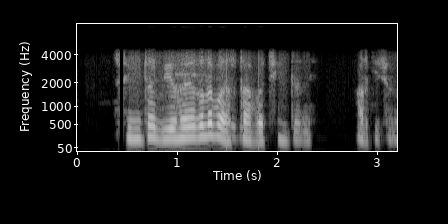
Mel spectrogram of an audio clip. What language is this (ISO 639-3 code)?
ben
